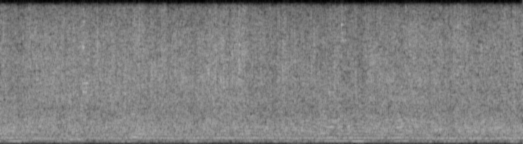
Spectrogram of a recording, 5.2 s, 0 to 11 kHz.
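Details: A large orientation flight of bees at the hive on a sunny day after cold weather, March 2024, heard as a constant, even buzzing roar of countless wings with a low steady hum underneath.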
